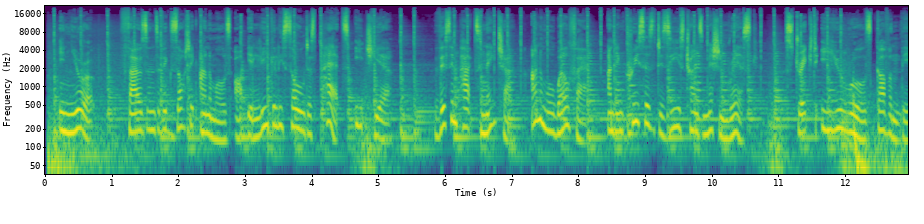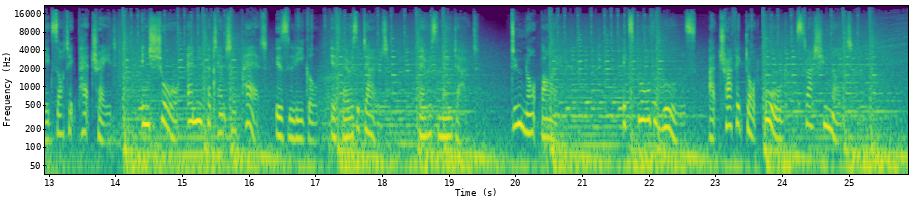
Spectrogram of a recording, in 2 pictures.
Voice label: UK English; WWF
